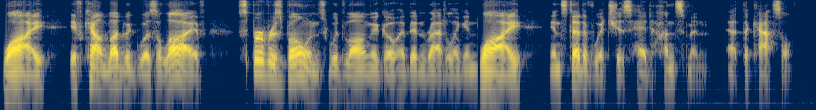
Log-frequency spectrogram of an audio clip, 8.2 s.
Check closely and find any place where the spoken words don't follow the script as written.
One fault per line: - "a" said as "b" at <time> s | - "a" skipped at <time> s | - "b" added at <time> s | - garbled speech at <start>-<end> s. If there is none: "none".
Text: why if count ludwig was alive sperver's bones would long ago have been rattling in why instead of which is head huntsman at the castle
none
